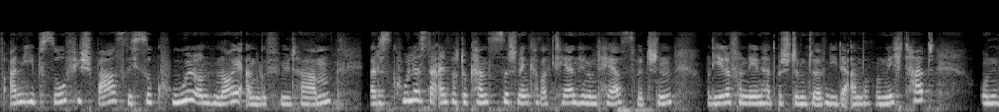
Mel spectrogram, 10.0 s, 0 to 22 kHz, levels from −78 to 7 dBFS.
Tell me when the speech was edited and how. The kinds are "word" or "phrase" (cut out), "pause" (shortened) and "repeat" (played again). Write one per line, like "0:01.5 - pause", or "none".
0:01.3 - phrase
0:03.6 - pause
0:07.7 - word
0:08.2 - word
